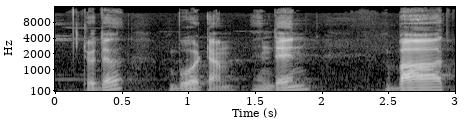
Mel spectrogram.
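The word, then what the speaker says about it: ب: that for pronouncing Ba, we have to use the inner sides of our both lips. Okay. We have to connect the inner side of our lips, and that's how we have to pronounce Ba.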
